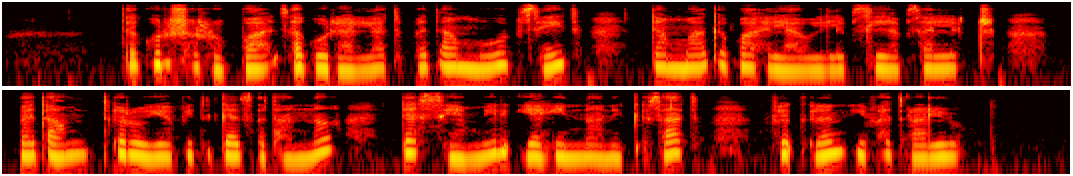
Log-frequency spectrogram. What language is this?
Amharic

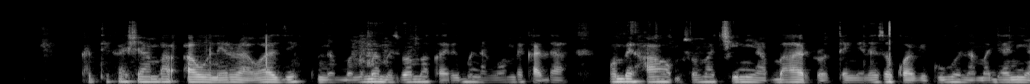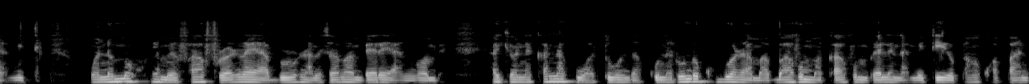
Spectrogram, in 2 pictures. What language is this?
Swahili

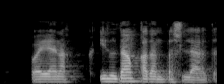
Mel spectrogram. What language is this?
Uzbek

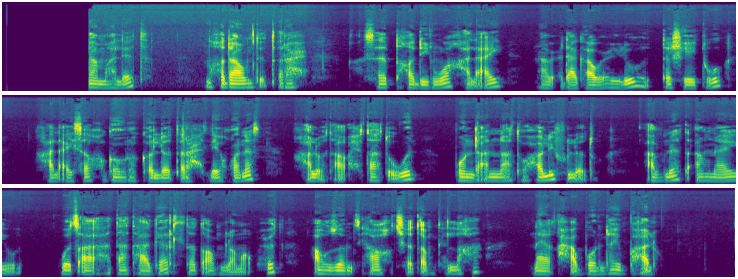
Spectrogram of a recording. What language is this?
Tigrinya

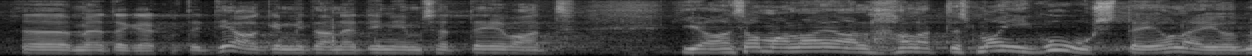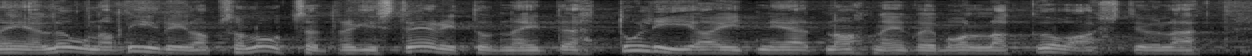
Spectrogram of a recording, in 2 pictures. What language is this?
Estonian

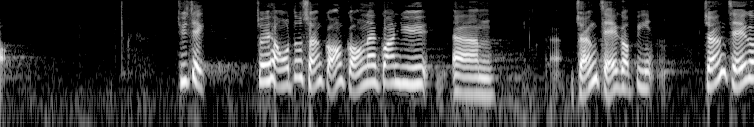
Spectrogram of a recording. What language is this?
Cantonese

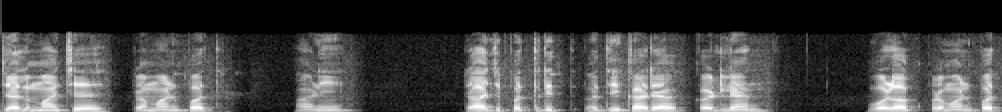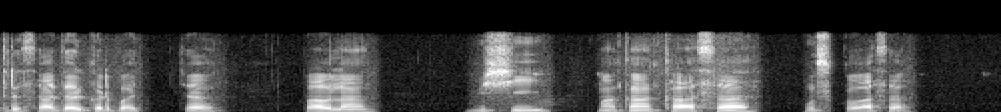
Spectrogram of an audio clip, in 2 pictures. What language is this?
Konkani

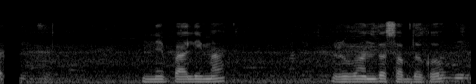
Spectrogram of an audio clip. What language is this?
Nepali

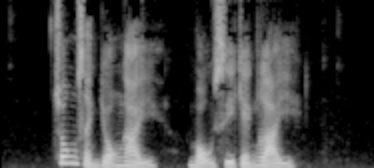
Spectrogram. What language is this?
Cantonese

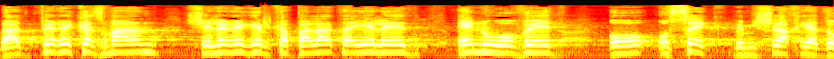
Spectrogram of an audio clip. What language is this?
Hebrew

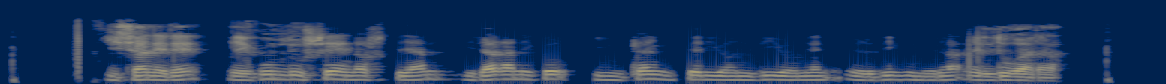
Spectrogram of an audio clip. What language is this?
Basque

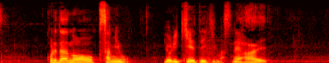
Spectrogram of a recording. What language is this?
Japanese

